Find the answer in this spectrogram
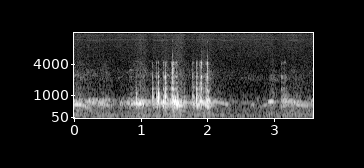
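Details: Spotted dove cooing in the auspicious liw tan style, recorded live: steady low coos overlaid by clusters of sharp clicking noises in the middle, then quieter coos at the end.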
